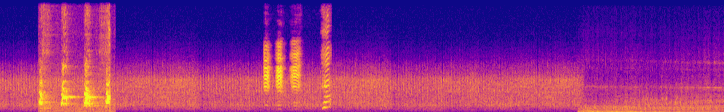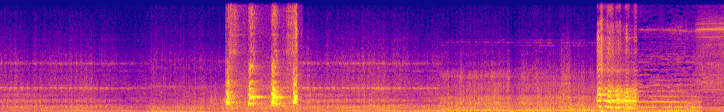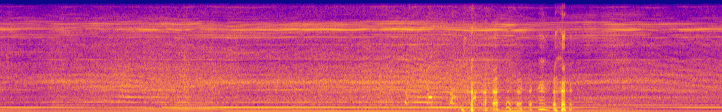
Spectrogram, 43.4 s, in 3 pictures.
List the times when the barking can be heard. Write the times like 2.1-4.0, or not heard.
0.8-2.2, 19.0-20.4, 37.0-38.5.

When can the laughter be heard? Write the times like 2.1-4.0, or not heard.
5.2-6.7, 26.4-27.2, 38.1-40.4.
